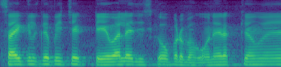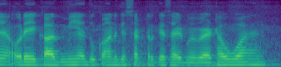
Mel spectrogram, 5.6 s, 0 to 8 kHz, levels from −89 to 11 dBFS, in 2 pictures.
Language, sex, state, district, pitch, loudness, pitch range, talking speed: Hindi, male, Uttar Pradesh, Shamli, 125 Hz, -19 LUFS, 120-135 Hz, 265 wpm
